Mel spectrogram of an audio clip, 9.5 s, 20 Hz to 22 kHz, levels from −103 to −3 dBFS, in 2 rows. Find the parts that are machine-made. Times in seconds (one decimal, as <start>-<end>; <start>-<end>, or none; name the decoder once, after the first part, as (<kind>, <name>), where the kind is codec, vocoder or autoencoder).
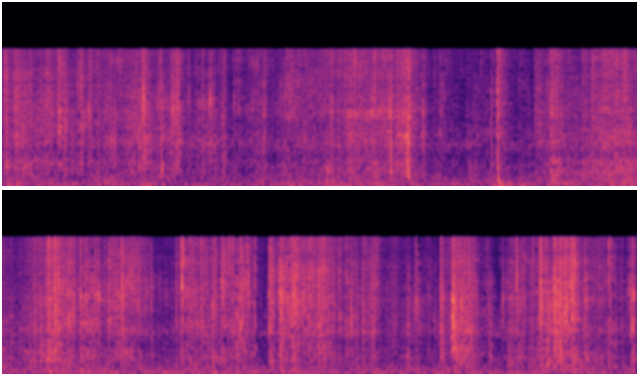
0.0-1.7 (codec, SNAC); 2.4-3.1; 4.4-6.5; 7.4-9.5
